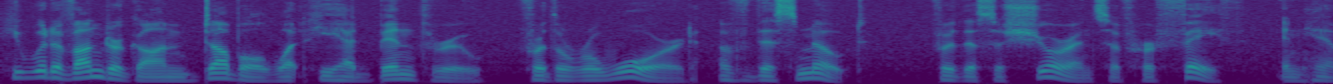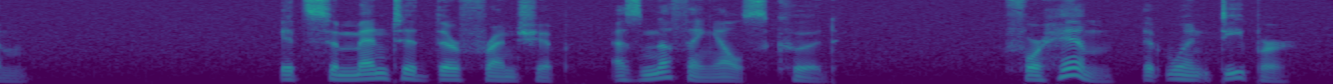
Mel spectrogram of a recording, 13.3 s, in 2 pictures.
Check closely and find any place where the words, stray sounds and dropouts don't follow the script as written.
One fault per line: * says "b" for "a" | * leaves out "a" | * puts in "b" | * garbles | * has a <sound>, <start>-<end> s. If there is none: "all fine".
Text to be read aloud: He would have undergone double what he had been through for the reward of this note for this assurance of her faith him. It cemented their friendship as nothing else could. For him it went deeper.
* puts in "in"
